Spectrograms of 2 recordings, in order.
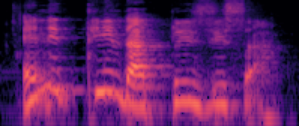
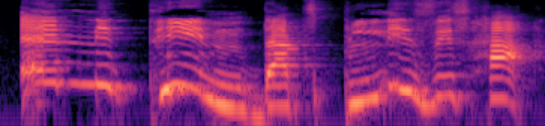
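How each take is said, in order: First: Said in the usual way. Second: Loud, high, slow preacher's emphasis; emphatic proclamation. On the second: Real, not acted. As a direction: ring out every word to the congregation, high and slow. Preacher hammers the phrase, then repeats it.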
